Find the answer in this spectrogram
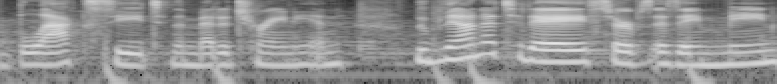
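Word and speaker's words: Ljubljana: time to visit slovenia's capital city lublana or lublana as I heard at least two locals say proudly embracing the legend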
